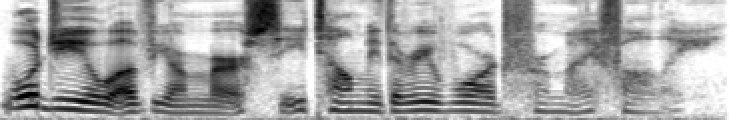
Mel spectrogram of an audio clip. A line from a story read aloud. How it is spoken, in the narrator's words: He tried to keep his tone relaxed, but could clearly hear the strain under it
